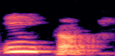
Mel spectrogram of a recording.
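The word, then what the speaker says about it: April: কোথায় এপ্রিল আর কোথায় এই প্রল কতটুকু ভুল বলতাম আমরা এপ্রিল বলবো না আজকে থেকে বলবো এই প্রল এই এর উপর একটু চাপ দিতে হবে এই প্রল এইপ্রল তারপর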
